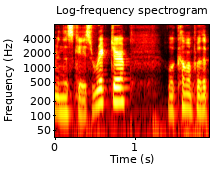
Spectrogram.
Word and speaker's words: Richter: with myself we'll call my last name is pronounced richter we'll pretend that i wrote this sentence and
